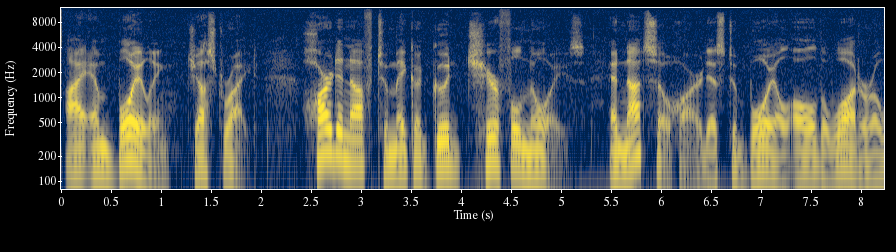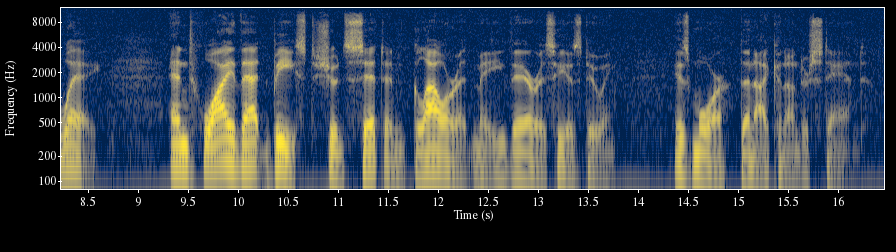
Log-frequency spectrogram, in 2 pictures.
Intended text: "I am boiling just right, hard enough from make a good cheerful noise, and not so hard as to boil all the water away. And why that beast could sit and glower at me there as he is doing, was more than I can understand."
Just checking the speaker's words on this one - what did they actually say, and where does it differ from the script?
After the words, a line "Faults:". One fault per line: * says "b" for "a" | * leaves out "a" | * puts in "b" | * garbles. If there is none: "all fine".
"I am boiling just right, hard enough to make a good cheerful noise, and not so hard as to boil all the water away. And why that beast should sit and glower at me there as he is doing, is more than I can understand."
Faults:
* says "to" for "from"
* says "should" for "could"
* says "is" for "was"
